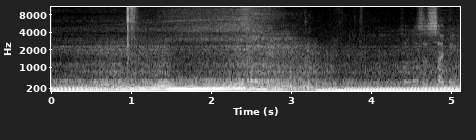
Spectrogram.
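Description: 1994 Mitsubishi 3000GT VR-4, a 20T build, accelerating hard in second gear from inside the car: loud rising engine drone that climbs in pitch, briefly dips at a shift-like break, then pulls again, with voices talking over it.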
